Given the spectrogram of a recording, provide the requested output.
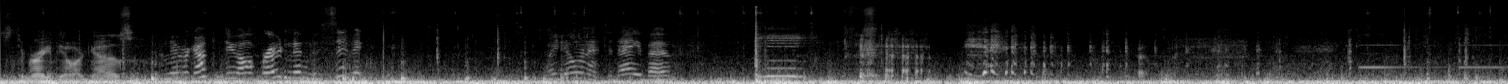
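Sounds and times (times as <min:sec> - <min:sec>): car rumbling over rough ground: 0:00.0 - 0:15.0
sharp knocks over bumps: 0:00.3 - 0:15.0.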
